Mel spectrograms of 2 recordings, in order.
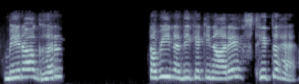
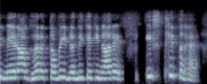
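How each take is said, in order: First: स्थित starting straight on "s"; careful "sthit" for स्थित; correct initial cluster. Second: स्थित said as "isthit"; wrong-way demo, "i" in front of स्थित; added vowel. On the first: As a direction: model sentence with no vowel before स्थित. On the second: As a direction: put an extra इ before स्थित. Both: Shown as a demonstration. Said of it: "ई नहीं लगाएंगे अपनी".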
